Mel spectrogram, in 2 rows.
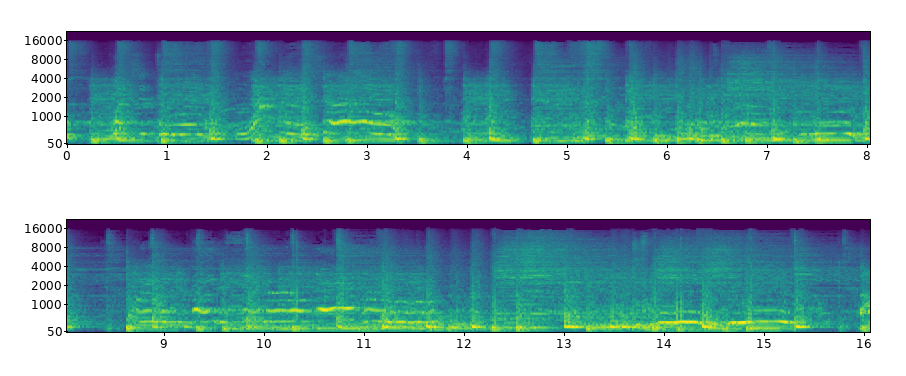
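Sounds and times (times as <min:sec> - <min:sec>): man singing: 0:00.0 - 0:03.8, 0:06.2 - 0:11.8, 0:13.7 - 0:16.0
bass guitar: 0:00.0 - 0:16.0
drum kit strokes: 0:00.0 - 0:16.0
electric guitar: 0:00.0 - 0:16.0
woman singing: 0:13.9 - 0:16.0.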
